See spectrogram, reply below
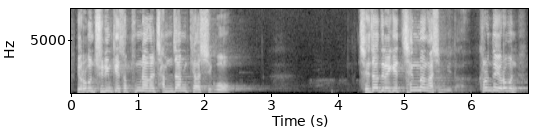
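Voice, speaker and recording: A man preaching a Sunday sermon in a fairly high voice, firing rhetorical questions at the congregation and calling them to repeat after him. His voice rings out with a long church-hall reverb. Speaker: pastor.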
